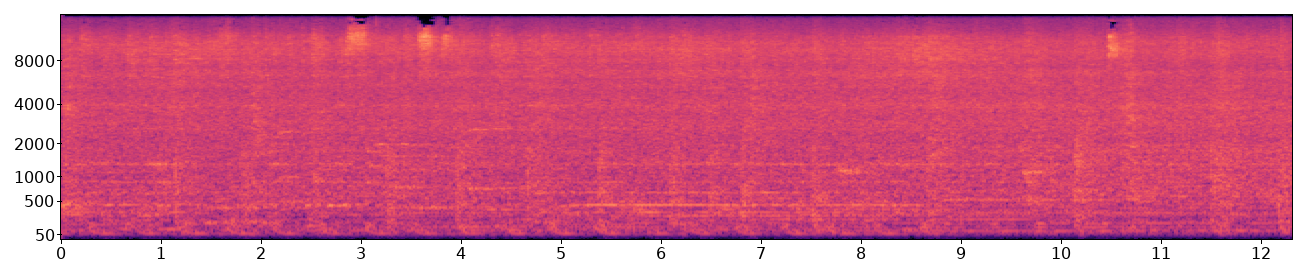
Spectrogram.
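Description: Feet thud on a mat as a man jumps.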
